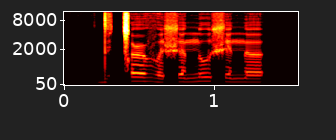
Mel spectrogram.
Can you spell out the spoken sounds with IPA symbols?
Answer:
dɪ˩ǀə˞˥və˩ ʃə˧nu˥ʃɪ˧nə˧

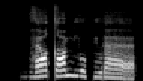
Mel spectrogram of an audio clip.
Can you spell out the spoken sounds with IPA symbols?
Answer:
bʱæ tˤemjopʲu ɾæ

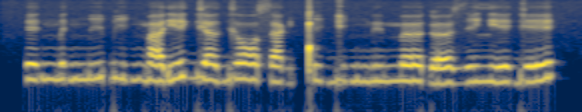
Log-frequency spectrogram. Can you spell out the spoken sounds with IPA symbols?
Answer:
eŋ͡meŋ͡miɓi ŋ͡maɾʲe ɡʲaə̯ɡʲɔ saɡǃiɡi ŋ͡my mœ ɗœzi lʲe ɡe

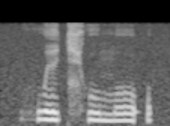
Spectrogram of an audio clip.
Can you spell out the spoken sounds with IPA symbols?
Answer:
hwe˧t͡ɕʰu˨˩m o˨ʔ

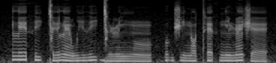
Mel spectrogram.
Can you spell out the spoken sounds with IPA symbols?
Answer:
le˦θi˧ ǀɪ˨˦lɛ̃˨wi˧ ði˦ɡ͡ǀɪ˨ ɭĩ˨ŋõ˨ | ʊ˧ɡʃi˨nɔ˨ tʰɛ˦θ nĩ˧ɳɛ̃˦ʃɛ˨

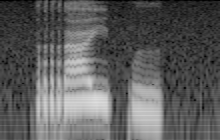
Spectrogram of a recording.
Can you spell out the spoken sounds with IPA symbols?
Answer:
ra˥˩jpɯ˨˩k̚

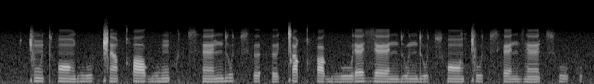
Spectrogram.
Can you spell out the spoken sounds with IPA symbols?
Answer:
ǀũtʰɔ̃ɡʱu ǁɛ̃qʰɔɡʱũx t͡sʰɛ̃ndu t͡sʰɘhɘǀɘ qʰʊɡʱuɾɛ zɛndu ndut͡sʰɔ̃ǀu t͡sʰɛnzɛ̃t͡sʰux

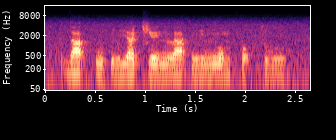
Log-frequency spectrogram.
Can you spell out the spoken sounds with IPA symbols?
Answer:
da˥˩ʔpu˨˩ʔŋi˧a̯t͡ɕe˧n la˥˩k̚ ŋi˦˥nŋo˦˥mpʰo˨˩k̚ suː˥˩k̚

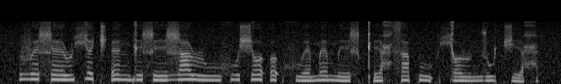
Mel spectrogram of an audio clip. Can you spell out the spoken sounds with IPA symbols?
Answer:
vɛɬɛɹçɛ t͡ʃʼɛŋɡeɬeɮa ɹuxʷʌ ʃʌʔʌʔ xʷɛmɛ meɬ kʼeħsa puʔ çʌɹnzu t͡ʃeħ

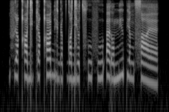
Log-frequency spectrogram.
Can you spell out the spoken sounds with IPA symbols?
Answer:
fiqʰadʲɨki qʰæbʲa ɡitˤdˤedʲɔ t͡sʰufu ʔaɾɔmʲɨpʲan sˤæ

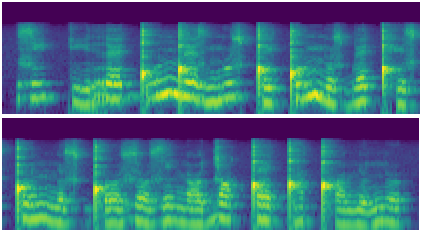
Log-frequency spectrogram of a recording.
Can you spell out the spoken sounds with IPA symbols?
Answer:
zi˧˥kːi˨˩˦rɛ˧˥ ɡ͡ǃu˧˥ŋ͡ǃɛ˦˨z ɲu˧˥zǃe˨ǃu˧˥ ɲo˨zbɛ˦˨ǃʰɪ˨z ǃʊ˧˥nːʊ˨z ǃʼo˨˩˦ zo˨zɪ˦˨nɔ˨˩˦ɟɔ˦˨ ǃɛ˦˨ɡ͡ǃa˦˨ǃʰɔ˨nʊ˨˩˦ ɲʊ˦˨

